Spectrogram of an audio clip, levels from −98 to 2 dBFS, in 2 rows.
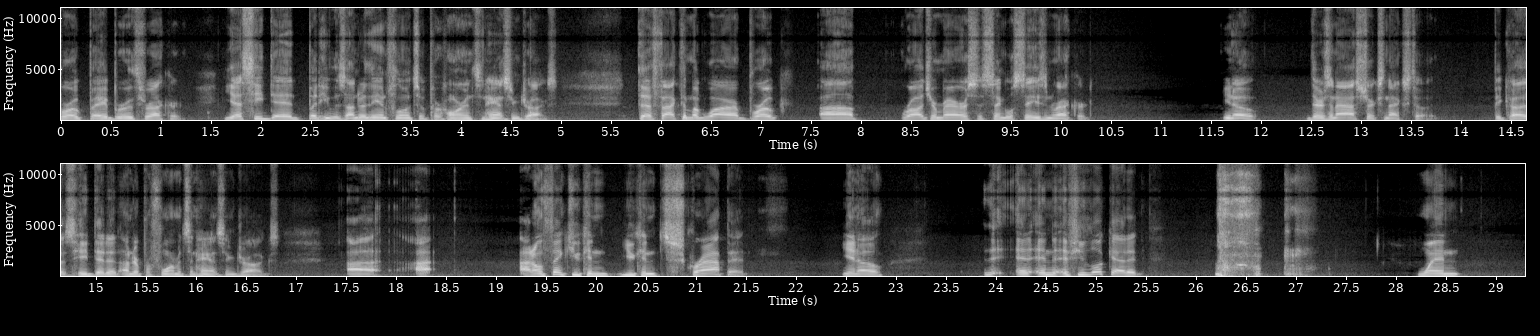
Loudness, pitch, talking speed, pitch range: -22 LUFS, 125 Hz, 125 wpm, 115-140 Hz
